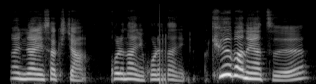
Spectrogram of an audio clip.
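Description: A woman's voice: fairly high pitch, moderate pace. Giggly, chatty Japanese woman streamer. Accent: Nagasaki island dialect. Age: late 30s. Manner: chatty, giggly, animated storytelling. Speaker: livestream host. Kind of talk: casual chat reading viewer comments.

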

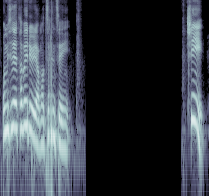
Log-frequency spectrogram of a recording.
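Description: A woman with a Kyushu accent chatting casually as a livestream host, lively and laughing often while answering viewer comments. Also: high voice, normal speed. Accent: Kyushu Japanese. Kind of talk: casual chat.

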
